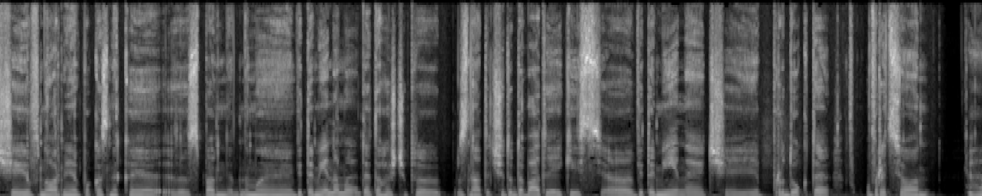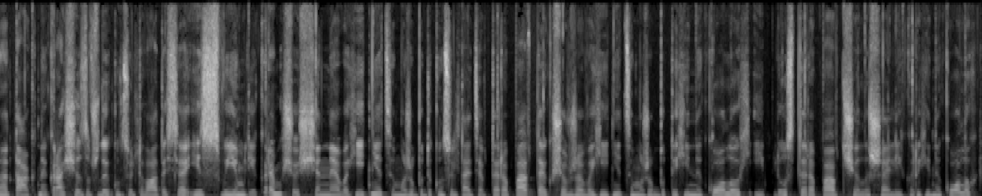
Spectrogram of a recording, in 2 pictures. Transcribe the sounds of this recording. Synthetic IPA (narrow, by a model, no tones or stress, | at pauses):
t͡ʃɪʋnɔrmʲipɔkɐznɪkɪspɛwnʲnɪmɪʋʲit̪ɐmʲinɐmɪd̪lʲɐt̪ɔɦɔʃt͡ʃɔbznɑt̪ɪt͡ʃɪd̪ɔd̪ɐʋɑt̪ɪjɐ̰kʲisʲʋʲit̪ɐmʲinɪt͡ʃɪpɾɔd̪ukt̪ɪʋrɐt͡sʲɪɔn | t̪ɑknɐjkɾɑʃt͡ʃɛzɐwʒd̪ɪkɔnsʊlʲt̪ʊʋɑt̪ɪsʲɐʔizsʋɔjimlʲikɐɾɐmʃt͡ʃɔʃt͡ʃɛnɛʋɐɦʲid̪ʲnʲit̪sɛmɔʒɛbut̪ɪkɔnsʊlʲt̪ɑt͡sʲijɐwt̪eɾɐpɛwt̪ɐjɐkʃt͡ʃɔwʒɛʋɐɦʲid̪ʲnʲit̪sɛmɔʒɛbut̪ɪɦʲinɪkɔlˠɔxiplʲust̪eɾɐpɛwt̪̚t͡ʃɪlˠɪʃɛlʲikɐrɦʲinɪkɔlˠɔx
